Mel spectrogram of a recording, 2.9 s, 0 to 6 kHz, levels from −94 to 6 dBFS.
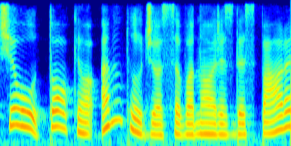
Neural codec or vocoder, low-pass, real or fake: codec, 16 kHz, 1 kbps, FunCodec, trained on LibriTTS, 50 frames a second; 5.4 kHz; fake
